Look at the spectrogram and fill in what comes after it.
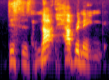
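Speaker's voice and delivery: loud, mock deep-voiced angry voice. Retelling how they quit on someone: retelling own angry deep voice. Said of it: "the angry woman syndrome going".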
